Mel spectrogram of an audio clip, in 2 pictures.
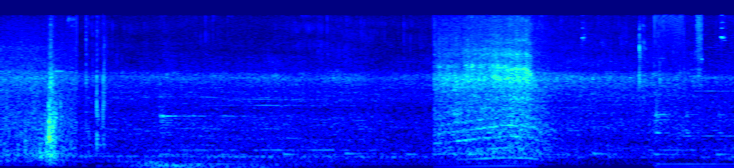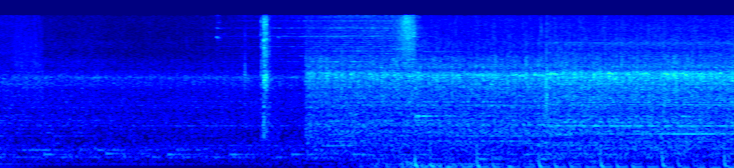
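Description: A heavy truck's diesel engine rumbles steadily.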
